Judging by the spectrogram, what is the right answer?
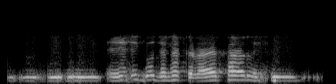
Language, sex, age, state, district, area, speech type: Urdu, male, 30-45, Delhi, South Delhi, urban, conversation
